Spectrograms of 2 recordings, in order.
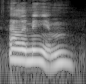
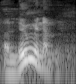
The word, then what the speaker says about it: aluminium: isotopes have 13 neutrons aluminium atoms have 13 electrons two electrons americans spell it without the second eye and call it aluminum two electrons in the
